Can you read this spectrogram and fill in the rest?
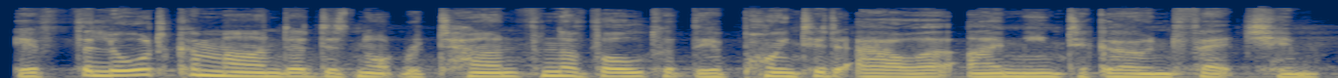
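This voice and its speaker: A woman playing a resolute, loyal lady knight in a fantasy game, speaking formal archaic lines in a measured, earnest, eloquent way. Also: on the low side, darkish tone, natural voice. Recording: long hall reverb.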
